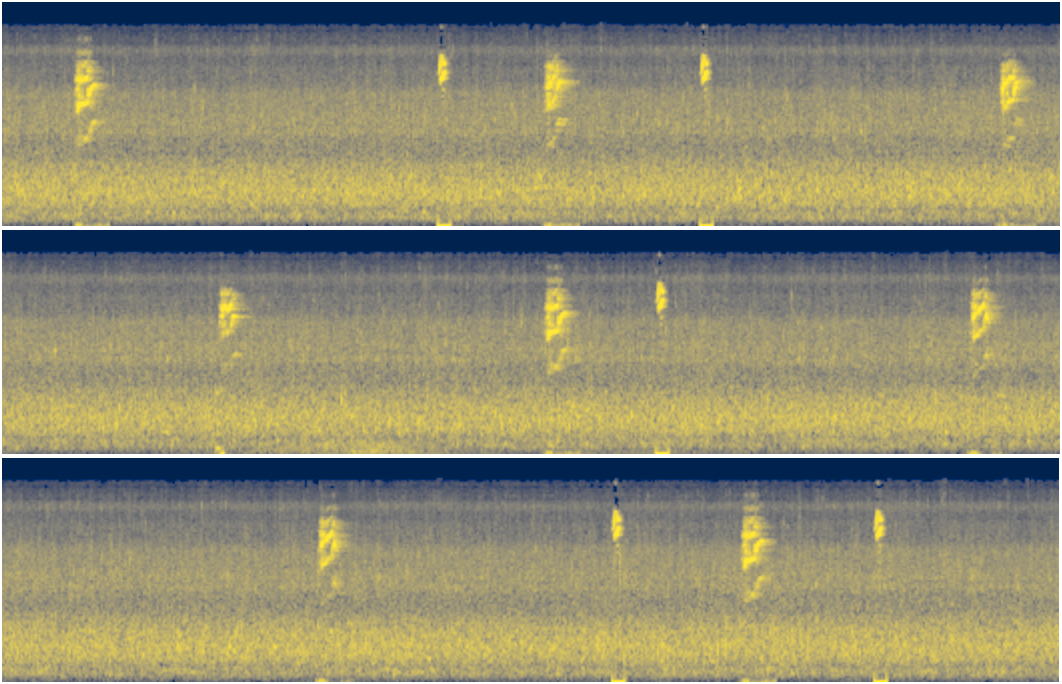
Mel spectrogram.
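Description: Double-collared seedeater (coleiro) giving short, sharp, high call notes that fall in pitch, one every two to four seconds, over a steady rushing background hiss.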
